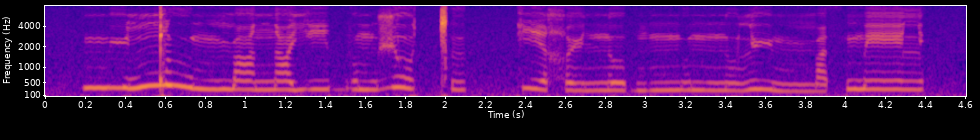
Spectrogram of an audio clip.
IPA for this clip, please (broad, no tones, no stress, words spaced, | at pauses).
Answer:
my ŋ͡ǃumːɑ nɑjibom ʒoǀɯ kːiχy nobmːum nulymːɑθ mel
